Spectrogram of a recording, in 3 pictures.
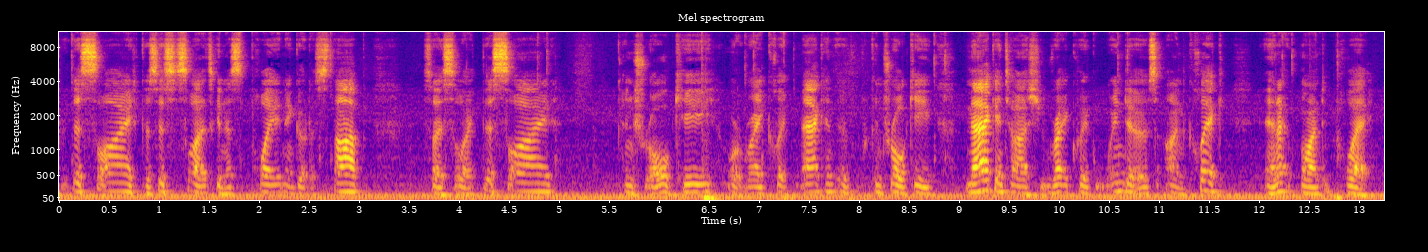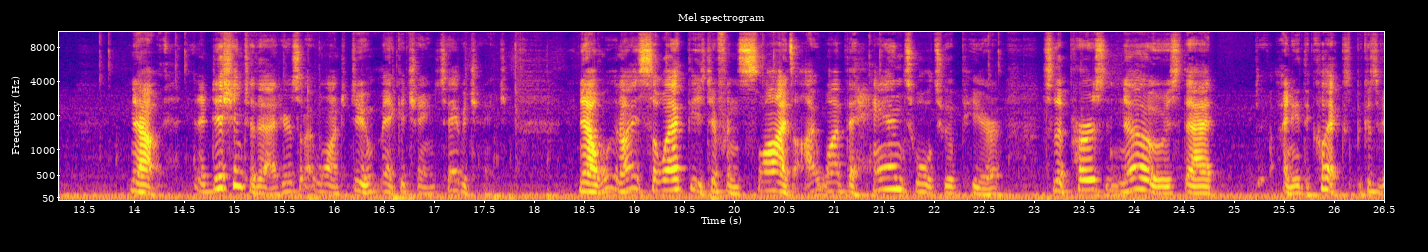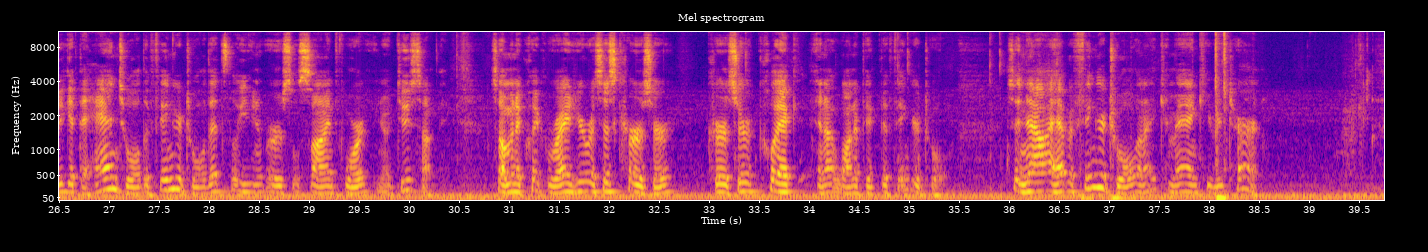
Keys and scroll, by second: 16.4 super+s, 36.8 super+s.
